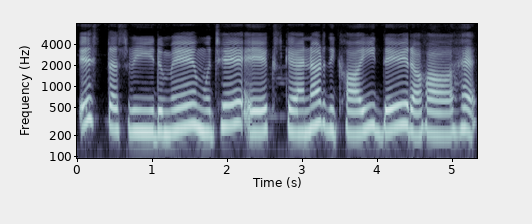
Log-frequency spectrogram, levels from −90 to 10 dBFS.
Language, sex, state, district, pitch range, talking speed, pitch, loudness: Hindi, female, Madhya Pradesh, Katni, 220-265 Hz, 110 wpm, 235 Hz, -12 LUFS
